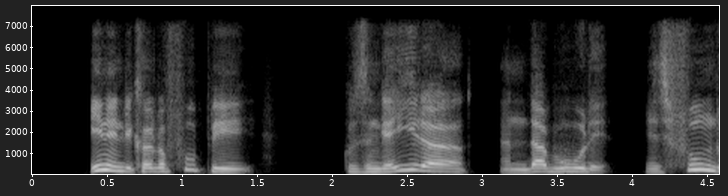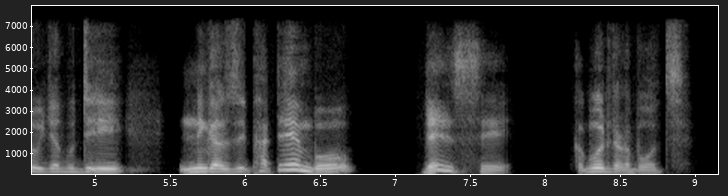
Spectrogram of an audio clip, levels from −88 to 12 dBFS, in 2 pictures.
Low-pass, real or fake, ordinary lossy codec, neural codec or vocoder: 7.2 kHz; fake; AAC, 48 kbps; codec, 16 kHz in and 24 kHz out, 0.9 kbps, LongCat-Audio-Codec, four codebook decoder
